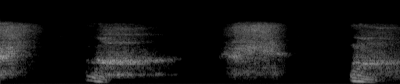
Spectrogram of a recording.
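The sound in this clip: Deep breaths drawn in and let out during a guided breathing exercise: four loud, airy rushes of breath separated by short silent pauses, with no speech.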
